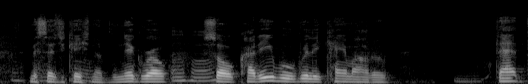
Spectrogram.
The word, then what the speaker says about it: Karibu: Bowie Town Center, you had to stop at Karibu. Say it one more time. Karibu. Karibu. You need to say Karibu. Am I saying it right? Yeah. Karibu. But was that your intention? Yeah, it really, Karibu really came out of my involvement and my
